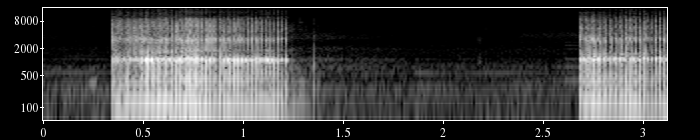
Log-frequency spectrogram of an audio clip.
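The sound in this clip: A person imitates the heavy snoring of a fully blocked airway, breathing through an open mouth: one loud, rasping, buzzing snore, a short silence, then a second snore beginning at the end.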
